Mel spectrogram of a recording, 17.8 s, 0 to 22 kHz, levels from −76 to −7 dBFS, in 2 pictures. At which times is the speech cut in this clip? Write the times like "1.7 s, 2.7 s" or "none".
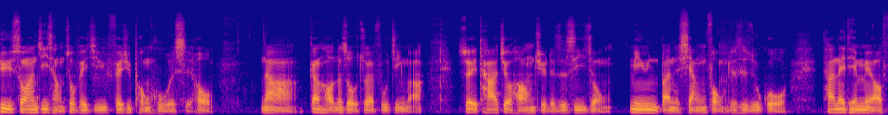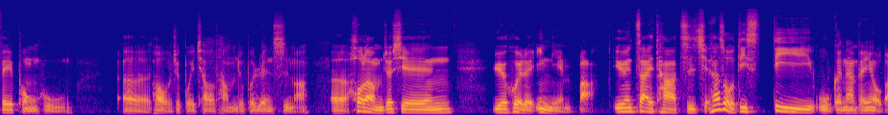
10.4 s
